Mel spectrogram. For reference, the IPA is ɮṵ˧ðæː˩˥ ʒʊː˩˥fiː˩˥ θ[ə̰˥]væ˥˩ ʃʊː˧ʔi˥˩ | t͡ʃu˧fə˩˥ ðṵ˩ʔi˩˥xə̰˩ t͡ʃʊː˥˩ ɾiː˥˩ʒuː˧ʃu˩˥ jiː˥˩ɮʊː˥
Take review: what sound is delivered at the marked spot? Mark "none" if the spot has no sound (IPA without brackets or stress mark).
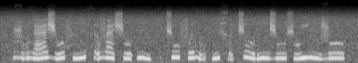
ə̰˥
